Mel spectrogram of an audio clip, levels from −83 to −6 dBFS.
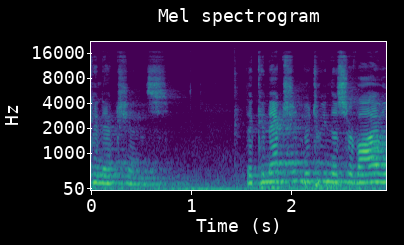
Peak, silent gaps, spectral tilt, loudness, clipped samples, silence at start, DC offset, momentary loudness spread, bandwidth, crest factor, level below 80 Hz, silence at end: -16 dBFS; none; -4.5 dB/octave; -32 LUFS; under 0.1%; 0 s; under 0.1%; 19 LU; 18 kHz; 16 dB; -44 dBFS; 0 s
